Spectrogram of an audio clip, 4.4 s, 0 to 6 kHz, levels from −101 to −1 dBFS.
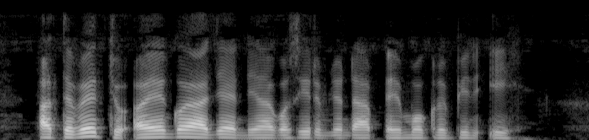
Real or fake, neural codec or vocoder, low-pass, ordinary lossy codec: real; none; 5.4 kHz; MP3, 48 kbps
